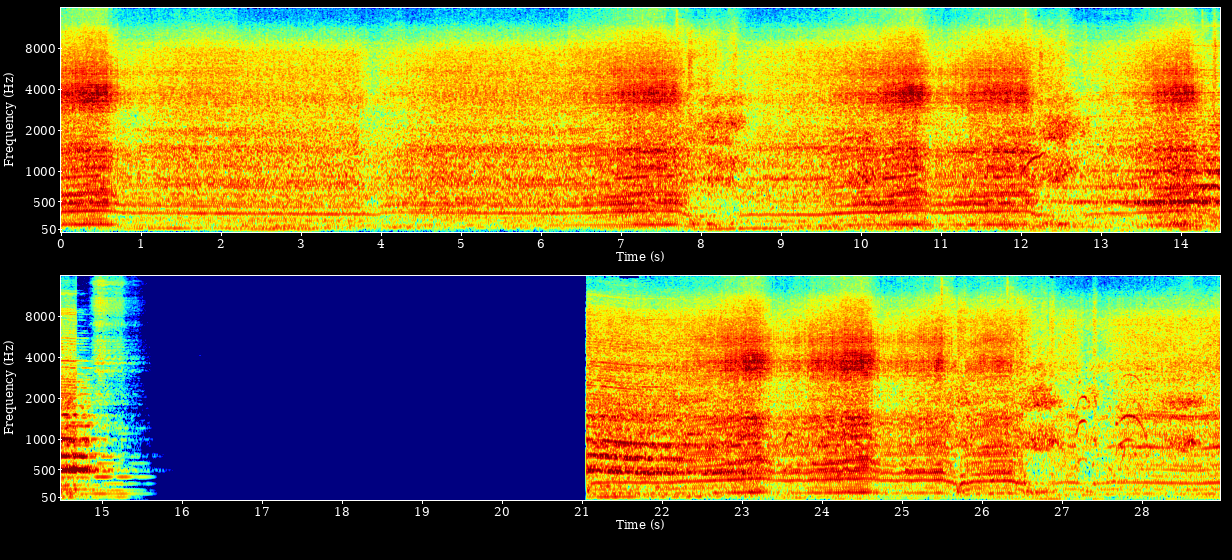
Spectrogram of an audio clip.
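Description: A car engine hums and revs as the car drives along.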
